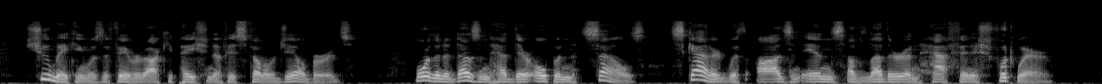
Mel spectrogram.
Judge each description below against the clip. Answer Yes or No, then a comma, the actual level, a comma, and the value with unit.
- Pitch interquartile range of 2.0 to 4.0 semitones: No, average, 4.4 semitones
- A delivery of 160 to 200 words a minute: Yes, average, 170 wpm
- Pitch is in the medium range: No, low, 120 Hz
